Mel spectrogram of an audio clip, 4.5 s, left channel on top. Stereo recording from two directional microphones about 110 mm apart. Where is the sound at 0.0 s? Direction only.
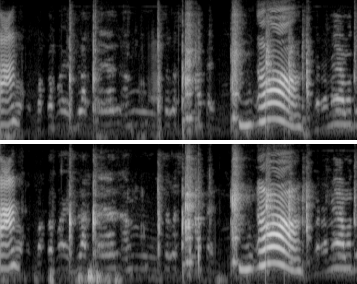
40° right (ahead or behind).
